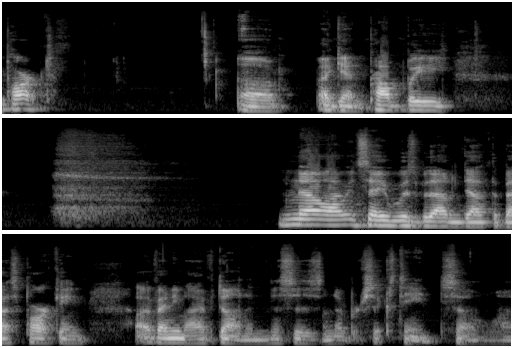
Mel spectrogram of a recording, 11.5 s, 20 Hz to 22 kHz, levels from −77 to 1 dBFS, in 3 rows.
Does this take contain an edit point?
yes; 3 cuts; at 8.6 s, 9.0 s, 10.0 s

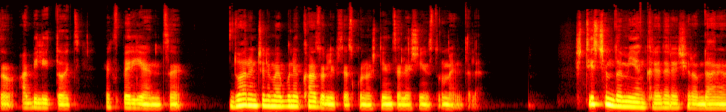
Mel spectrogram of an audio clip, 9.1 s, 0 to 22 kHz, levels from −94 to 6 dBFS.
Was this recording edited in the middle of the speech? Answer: no; 0 cuts

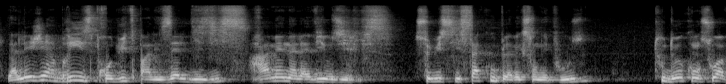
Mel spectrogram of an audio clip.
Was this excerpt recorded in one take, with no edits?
no; 1 cut; at 4.0 s

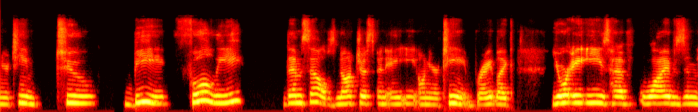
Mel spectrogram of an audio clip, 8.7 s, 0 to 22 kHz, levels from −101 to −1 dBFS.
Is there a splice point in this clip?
no; 0 cuts

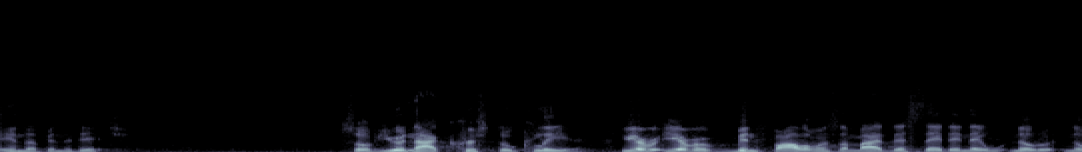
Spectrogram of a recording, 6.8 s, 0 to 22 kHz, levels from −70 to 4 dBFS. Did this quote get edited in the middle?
no; 0 cuts

